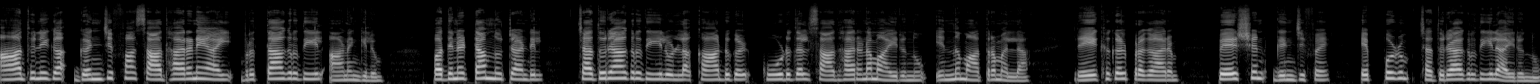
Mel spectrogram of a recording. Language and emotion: Malayalam, neutral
